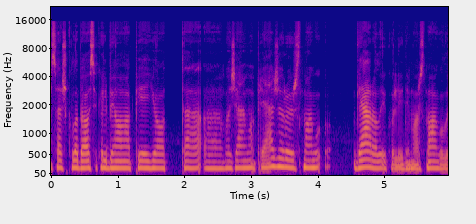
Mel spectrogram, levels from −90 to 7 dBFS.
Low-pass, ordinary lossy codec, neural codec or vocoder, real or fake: 14.4 kHz; Opus, 24 kbps; none; real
